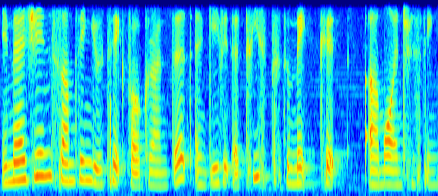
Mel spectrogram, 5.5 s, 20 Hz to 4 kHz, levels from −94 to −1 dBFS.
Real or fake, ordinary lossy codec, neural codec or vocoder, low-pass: real; none; none; 3.6 kHz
